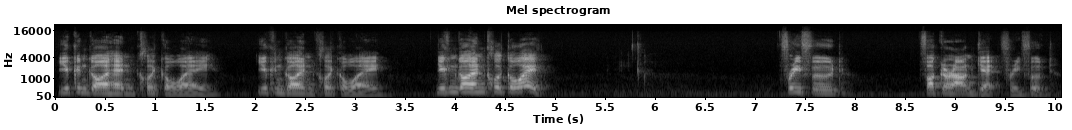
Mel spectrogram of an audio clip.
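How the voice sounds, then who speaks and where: A man doing a rambling comic monologue, provocative and fond of repeating his catchphrases with drawn-out emphasis. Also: a little high, very animated, pushed and bright. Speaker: comedian host.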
